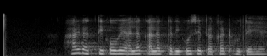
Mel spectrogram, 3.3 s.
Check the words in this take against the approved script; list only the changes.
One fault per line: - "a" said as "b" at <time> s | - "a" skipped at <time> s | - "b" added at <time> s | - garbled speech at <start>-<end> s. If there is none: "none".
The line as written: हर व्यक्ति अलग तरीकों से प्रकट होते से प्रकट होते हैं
- "अलग तरीकों से प्रकट होते" said as "को वे अलग अलग तरीकों" at 1.3 s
